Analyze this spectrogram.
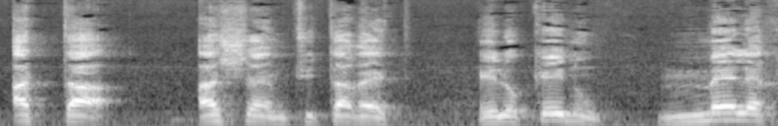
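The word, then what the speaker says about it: אתה: Pas Baruch Hatta. Dieu il n'a pas Hatta. Hatta ça veut dire fauter. Baruch Atta.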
